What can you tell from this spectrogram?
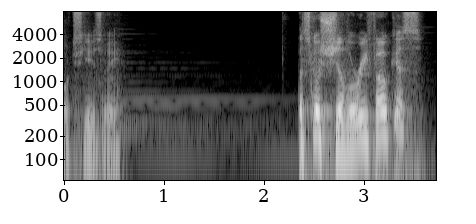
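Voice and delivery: ordinary delivery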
